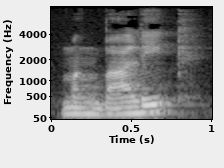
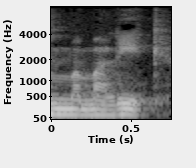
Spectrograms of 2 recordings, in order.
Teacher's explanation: voiced bilabial sound, b, changes to this m. So now we have mamalik, right?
